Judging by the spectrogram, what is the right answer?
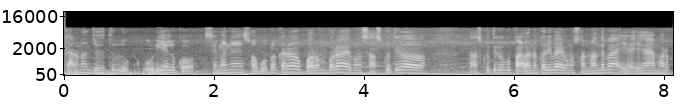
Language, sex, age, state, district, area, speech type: Odia, male, 18-30, Odisha, Puri, urban, spontaneous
